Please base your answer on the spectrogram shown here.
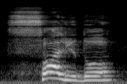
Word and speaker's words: sólido: Percebam bem, é um timbre aberto, né? Então é só, não é so. Se fosse so seria circunflexo, mas como é só a acento agudo, beleza?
